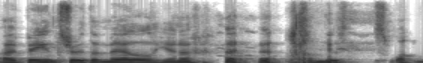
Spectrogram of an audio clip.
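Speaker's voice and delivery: talking through laughter. A guest answering an interviewer's question, laughing while talking. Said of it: "sorry, I'm laughing".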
